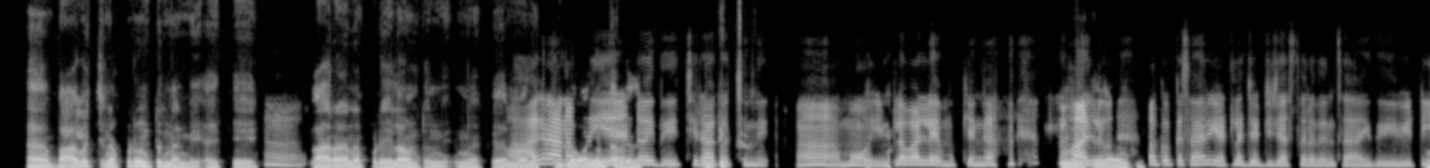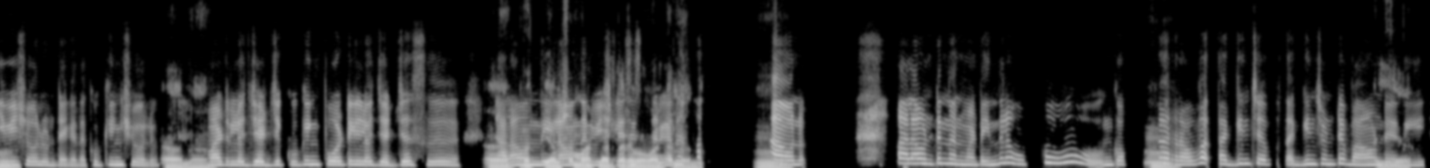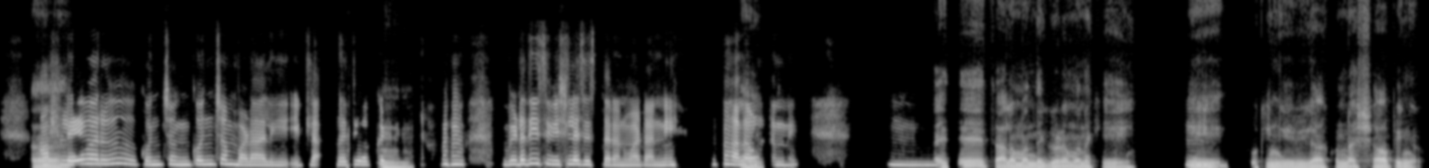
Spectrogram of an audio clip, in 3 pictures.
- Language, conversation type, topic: Telugu, podcast, ఫ్రీ టైమ్‌ను విలువగా గడపడానికి నువ్వు ఏ హాబీ చేస్తావు?
- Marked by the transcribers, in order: other noise; in English: "క్రిటిక్స్"; chuckle; in English: "జడ్జ్"; in English: "జడ్జ్, కుకింగ్"; in English: "జడ్జెస్"; other background noise; laugh; chuckle; chuckle; in English: "కుకింగ్"; in English: "షాపింగ్"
